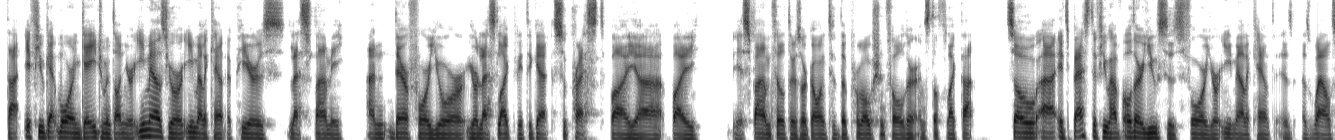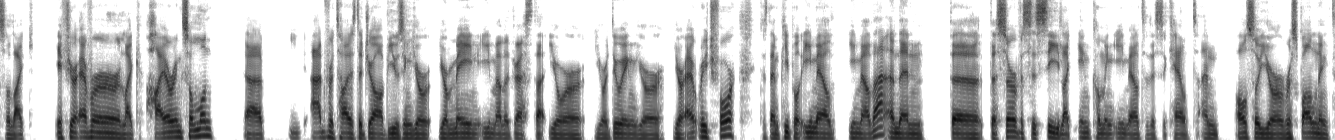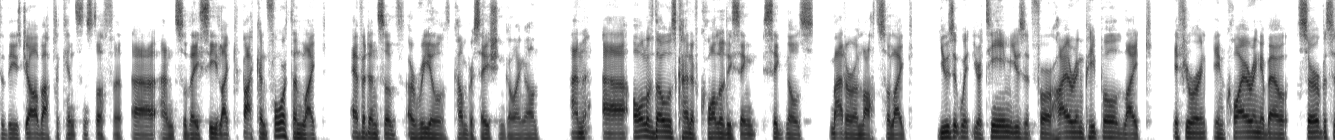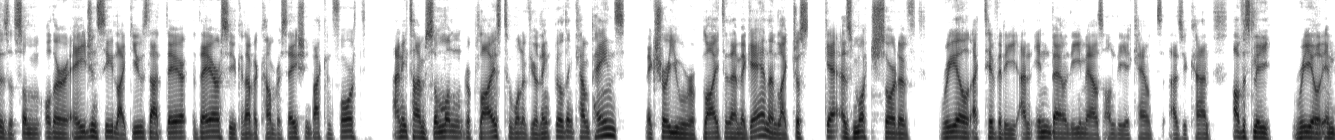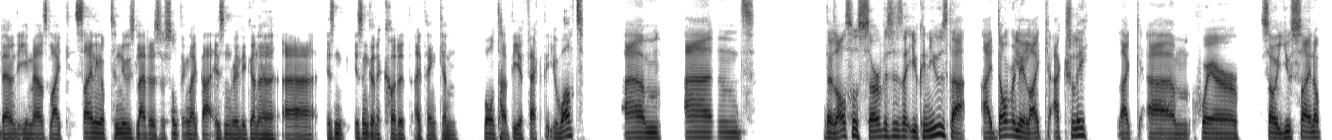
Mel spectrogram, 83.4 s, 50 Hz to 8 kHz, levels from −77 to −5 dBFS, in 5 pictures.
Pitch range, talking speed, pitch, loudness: 90-110 Hz, 195 wpm, 100 Hz, -17 LUFS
